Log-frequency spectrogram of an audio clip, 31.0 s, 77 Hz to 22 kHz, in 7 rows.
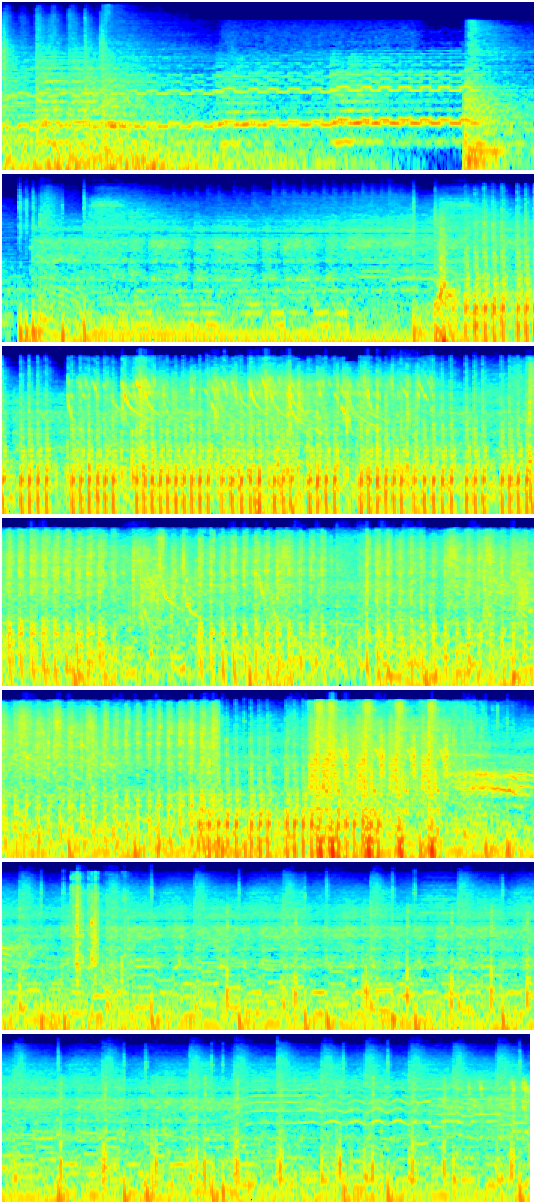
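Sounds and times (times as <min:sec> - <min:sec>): rapid automatic gunfire: 0:08.1 - 0:21.7.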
